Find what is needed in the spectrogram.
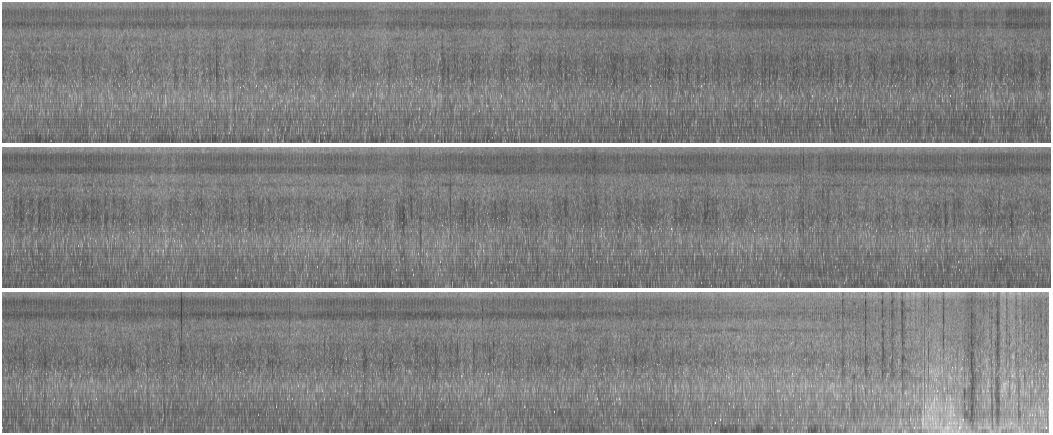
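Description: Mountain bike rolling fast downhill on a concrete lane: steady wind rush over the helmet camera's microphone mixed with the rumble of the knobby tyres on the road surface, easing a little near the end.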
